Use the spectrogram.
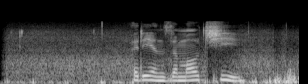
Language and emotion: Russian, angry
